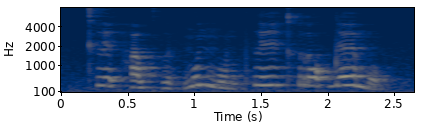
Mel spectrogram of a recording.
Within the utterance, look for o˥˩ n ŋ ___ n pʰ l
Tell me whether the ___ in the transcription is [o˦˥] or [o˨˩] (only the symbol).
o˨˩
